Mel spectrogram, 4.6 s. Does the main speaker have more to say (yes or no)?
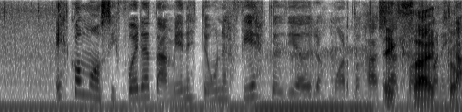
no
